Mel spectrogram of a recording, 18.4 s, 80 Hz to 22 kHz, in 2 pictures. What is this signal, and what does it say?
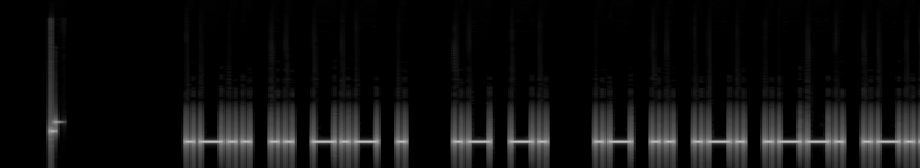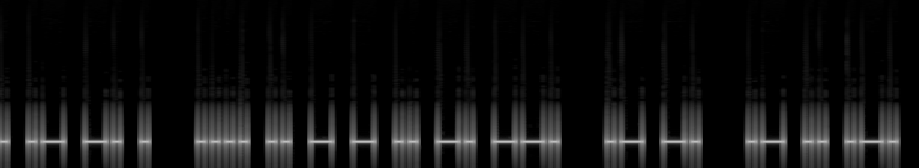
Morse code, heard as a keyed tone, about 17 wpm, 700 Hz. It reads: LIKE AN AIRPLANE HITTING AN AIR
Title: A Sound Of Thunder 17wpm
